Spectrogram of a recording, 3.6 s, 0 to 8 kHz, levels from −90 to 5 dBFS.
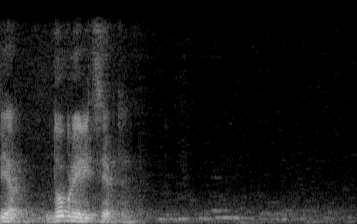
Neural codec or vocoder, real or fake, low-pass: none; real; 7.2 kHz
